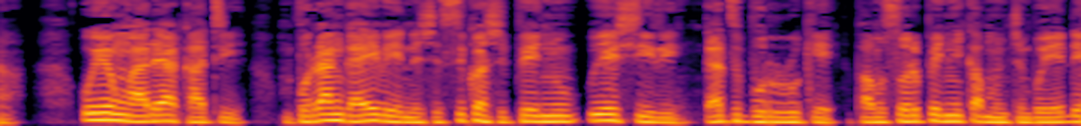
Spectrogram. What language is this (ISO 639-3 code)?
sna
